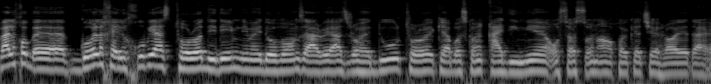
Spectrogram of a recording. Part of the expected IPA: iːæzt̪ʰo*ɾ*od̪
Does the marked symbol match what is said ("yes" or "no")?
yes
